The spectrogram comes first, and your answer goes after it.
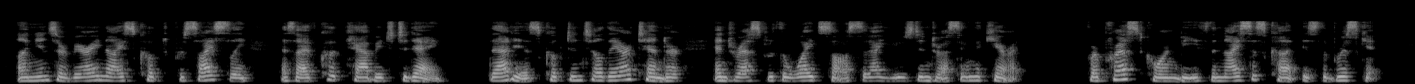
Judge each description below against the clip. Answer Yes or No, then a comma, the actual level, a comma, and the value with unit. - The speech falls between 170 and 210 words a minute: Yes, average, 180 wpm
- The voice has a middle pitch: Yes, medium, 170 Hz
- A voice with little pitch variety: Yes, narrow, 2.2 semitones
